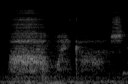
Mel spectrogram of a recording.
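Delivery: breathless hushed oh my gosh; awed whisper. Real, not acted. Whispering to viewers about a moving clip. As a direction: whisper it in awe.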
